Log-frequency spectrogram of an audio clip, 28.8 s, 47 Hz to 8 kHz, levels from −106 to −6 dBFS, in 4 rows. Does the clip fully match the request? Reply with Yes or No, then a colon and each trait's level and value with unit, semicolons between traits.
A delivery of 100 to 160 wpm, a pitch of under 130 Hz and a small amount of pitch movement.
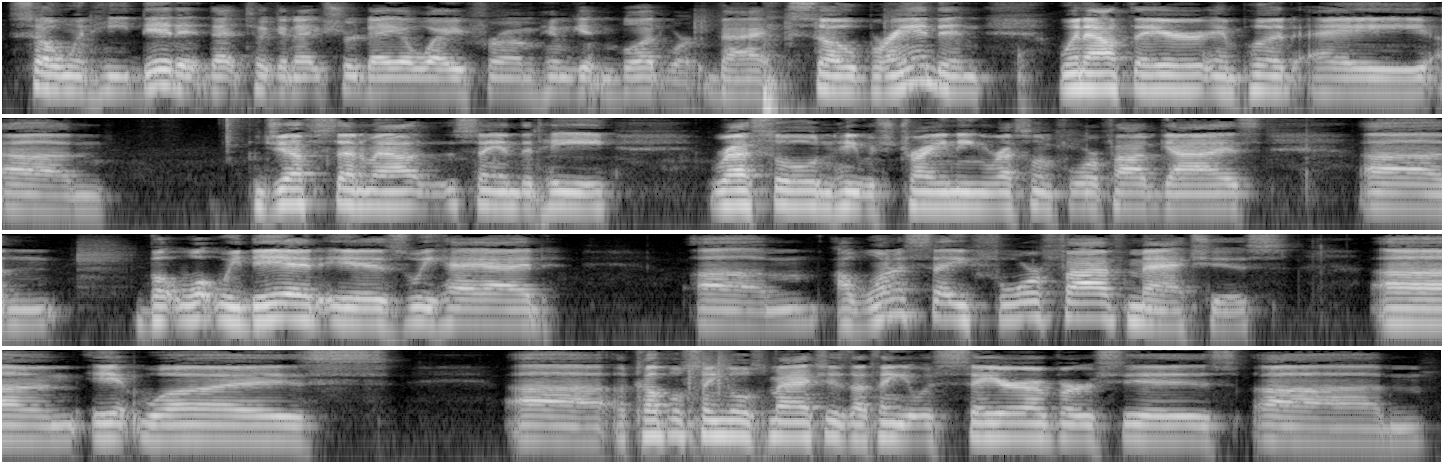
No: average, 155 wpm; low, 135 Hz; narrow, 2.3 semitones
